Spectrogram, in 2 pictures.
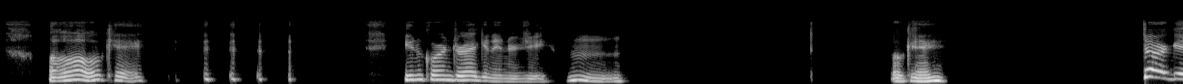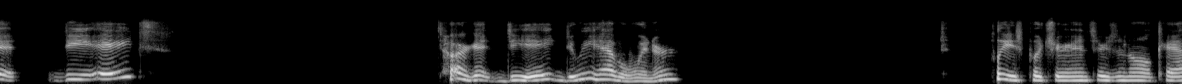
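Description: A middle-aged woman speaks calmly and expressively into a microphone, close by, with pauses between phrases.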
